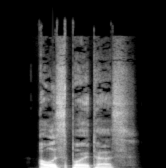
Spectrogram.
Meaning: genitive singular of Ausbeuter
- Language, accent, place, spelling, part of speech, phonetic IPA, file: German, Germany, Berlin, Ausbeuters, noun, [ˈaʊ̯sˌbɔɪ̯tɐs], De-Ausbeuters.ogg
